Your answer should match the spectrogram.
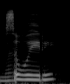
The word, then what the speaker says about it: Saweetie: Saweetie. – Saweetie? – It could just be Sweetie, but it's spelled Saweetie.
